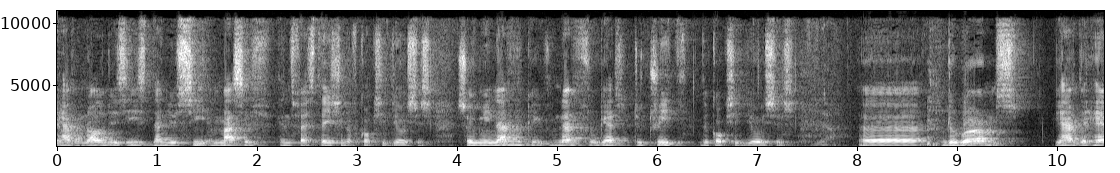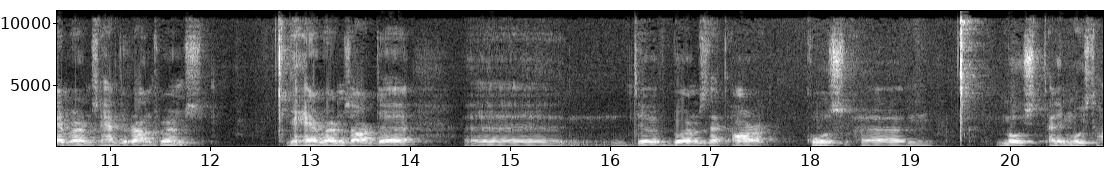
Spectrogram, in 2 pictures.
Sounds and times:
Speech: 0:00.0 - 0:12.0, 0:12.7 - 0:14.0, 0:14.6 - 0:19.3, 0:19.9 - 0:20.9
Inside, small room: 0:00.0 - 0:20.9.

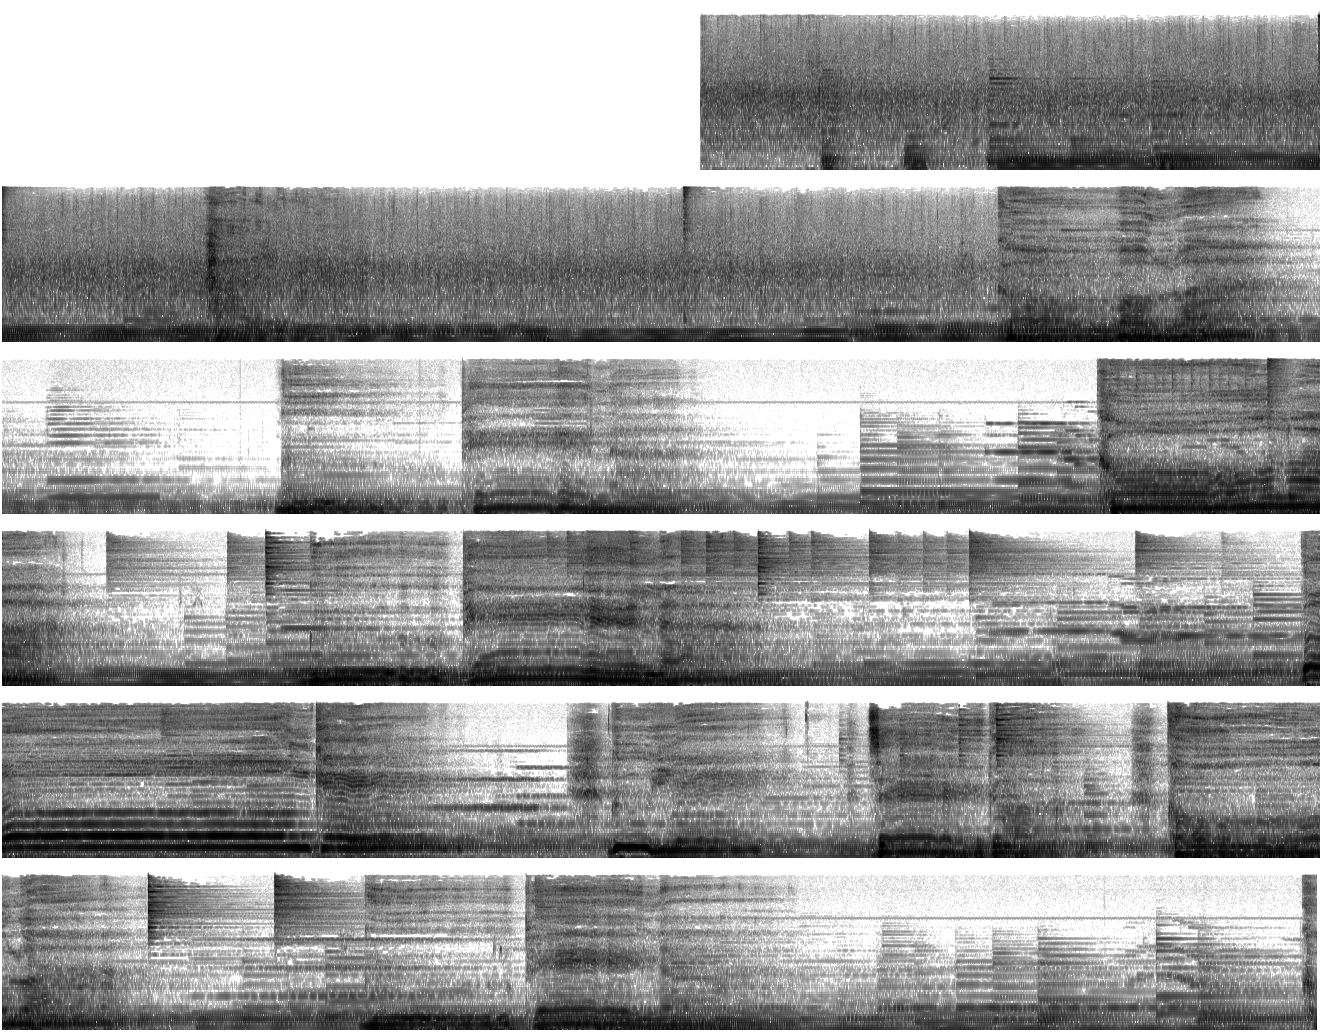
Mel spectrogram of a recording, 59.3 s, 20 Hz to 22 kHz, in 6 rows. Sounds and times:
Gospel music: 0:05.2 - 0:59.2.

